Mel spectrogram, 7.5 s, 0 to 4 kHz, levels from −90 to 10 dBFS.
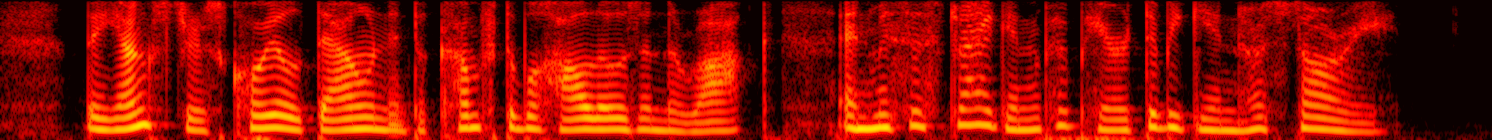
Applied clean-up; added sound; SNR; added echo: none; none; none; none.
